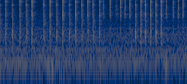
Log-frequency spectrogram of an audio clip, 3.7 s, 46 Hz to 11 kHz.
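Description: Left button of a Logitech G502 SE mouse after a button replacement, clicked rapidly about thirty times in a steady run of sharp, crisp clicks, close up and alone.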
